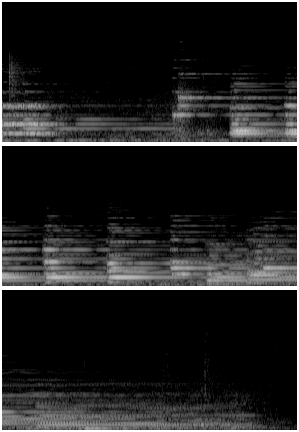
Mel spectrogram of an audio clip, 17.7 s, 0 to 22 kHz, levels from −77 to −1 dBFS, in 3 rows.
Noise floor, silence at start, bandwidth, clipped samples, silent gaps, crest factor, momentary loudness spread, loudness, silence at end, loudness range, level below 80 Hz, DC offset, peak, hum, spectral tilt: -63 dBFS; 0 s; 4.3 kHz; under 0.1%; none; 18 dB; 21 LU; -31 LUFS; 0.8 s; 13 LU; -50 dBFS; under 0.1%; -14 dBFS; none; -10 dB/octave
